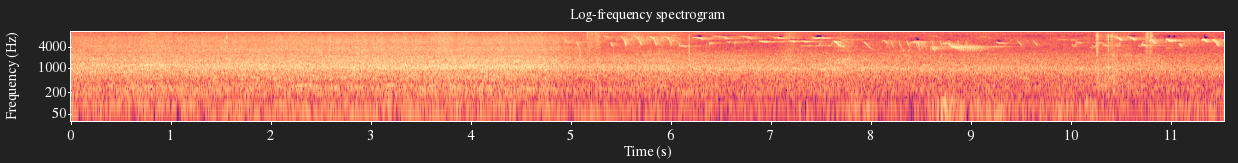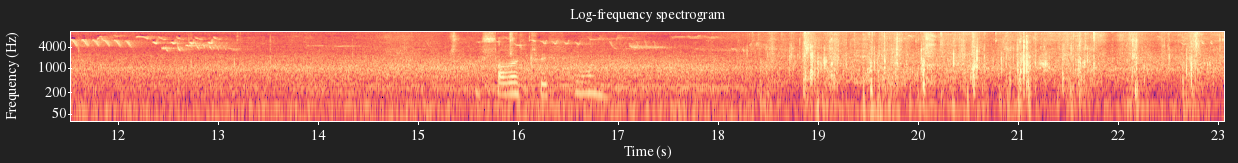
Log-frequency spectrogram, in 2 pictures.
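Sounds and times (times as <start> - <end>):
steady outdoor rushing noise: 0.0 - 9.9, 13.2 - 23.0.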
